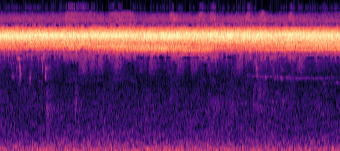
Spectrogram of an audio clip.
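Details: Autumn morning insects keep up an even, high-pitched ringing drone from start to end, joined by faint thin chirps and a soft whistled line late on.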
